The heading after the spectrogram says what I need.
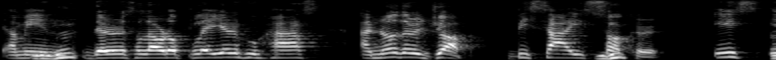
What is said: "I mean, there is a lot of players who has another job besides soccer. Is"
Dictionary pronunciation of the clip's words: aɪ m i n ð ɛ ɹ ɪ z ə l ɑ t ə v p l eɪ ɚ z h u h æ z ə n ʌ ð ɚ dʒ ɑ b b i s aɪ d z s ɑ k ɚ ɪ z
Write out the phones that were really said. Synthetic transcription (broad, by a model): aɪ m i n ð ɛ ɹ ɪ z ə l ɑ t ə v p l eɪ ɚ h u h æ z ə n ʌ ð ɚ dʒ ɑ b b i s aɪ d s ɑ k ɚ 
